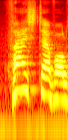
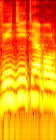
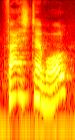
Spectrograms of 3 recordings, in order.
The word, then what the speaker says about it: vegetable: ဆိုတဲ့ဆရာမှာ v g ဆိုတာဒုတိယမြောက်အတန်ဖြစ်တဲ့အဲ့ဒီဒုတိယမြောက်အတန်ထဲမှာ e ဆိုတဲ့စကားဒီ alphabet လေးကိုကျွန်တော်မြုပ်လိုက်တယ်ဆိုလို့ရှိရင်တော့ vegetable ဆိုတဲ့အတန်ထွက်အမှန်ထွက်လာပါတယ်အဲ့တော့အတန်ထွက်အမှားကတော့ vegetable ဖြစ်ပြီးတော့အတန်ထွက်အမှန်ကတော့ vegetable ဖြစ်ပါတယ်ဒုတိယမြောက်စကားလုံးက favorite ပေါ့နော်နှစ်သက်သောအဲ့တော့နှစ်သက်သောဆိုတဲ့ဒီစကားလုံးမှာ f a v o favor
